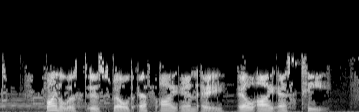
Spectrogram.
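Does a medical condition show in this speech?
No.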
